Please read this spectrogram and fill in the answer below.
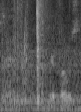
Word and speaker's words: riposte: Repost, yeah.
